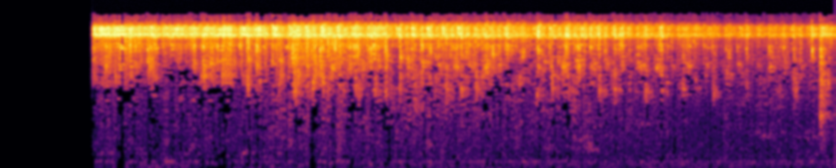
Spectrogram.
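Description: Long slinky spring rattling and scraping across a tile floor as one end is shaken back and forth rapidly to make high-frequency waves. It is a dense, high jingle of tiny clicks that starts suddenly about a second in and eases slightly toward the end.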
